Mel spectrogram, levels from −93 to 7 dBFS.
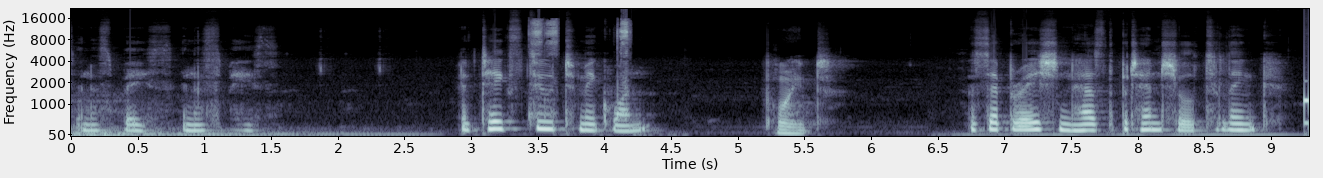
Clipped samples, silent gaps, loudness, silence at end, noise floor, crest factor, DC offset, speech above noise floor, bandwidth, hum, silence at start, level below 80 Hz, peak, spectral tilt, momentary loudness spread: under 0.1%; none; -17 LUFS; 0 s; -58 dBFS; 18 dB; under 0.1%; 42 dB; 16.5 kHz; none; 0 s; -38 dBFS; 0 dBFS; -5.5 dB/octave; 16 LU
